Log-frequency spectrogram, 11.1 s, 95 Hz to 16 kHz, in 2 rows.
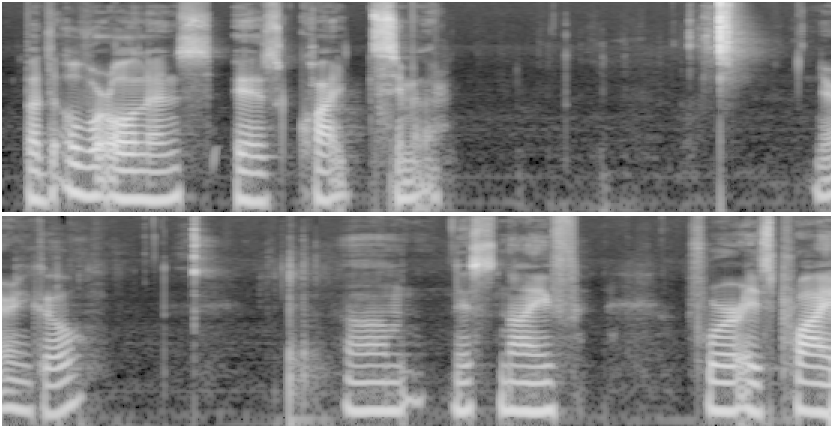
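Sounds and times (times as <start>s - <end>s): knife handling sounds: 3.9s - 5.1s.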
